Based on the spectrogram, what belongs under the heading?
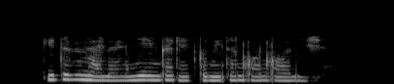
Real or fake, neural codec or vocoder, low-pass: fake; codec, 16 kHz, 4 kbps, FreqCodec, larger model; 3.6 kHz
